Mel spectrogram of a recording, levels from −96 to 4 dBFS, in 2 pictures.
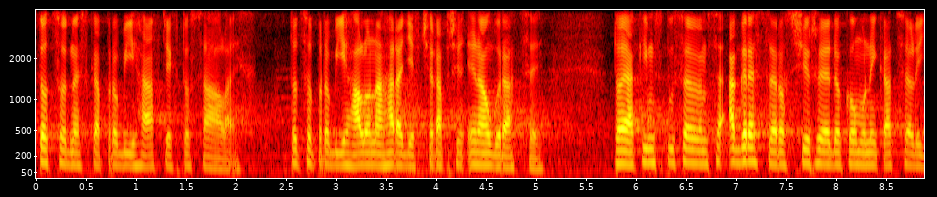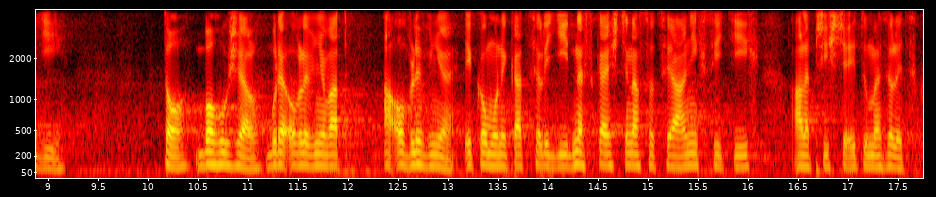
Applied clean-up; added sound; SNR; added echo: none; none; none; none.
